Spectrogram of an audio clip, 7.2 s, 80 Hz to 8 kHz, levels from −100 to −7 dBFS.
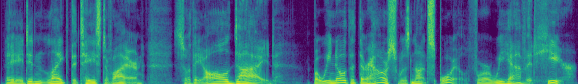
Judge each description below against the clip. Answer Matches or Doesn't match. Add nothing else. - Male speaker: Matches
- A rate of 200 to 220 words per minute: Matches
